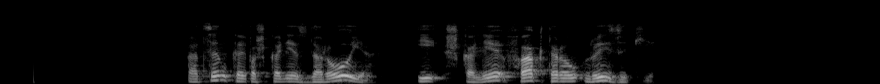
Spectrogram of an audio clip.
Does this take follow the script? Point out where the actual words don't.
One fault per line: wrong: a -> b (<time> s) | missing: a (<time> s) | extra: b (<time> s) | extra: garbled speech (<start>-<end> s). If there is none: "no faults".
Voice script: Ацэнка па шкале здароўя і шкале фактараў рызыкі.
no faults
